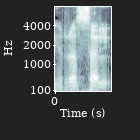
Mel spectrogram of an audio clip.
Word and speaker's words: RUSTLE: दोस्तों RUSTLE रसल, इसमें T silent है तो आप इसको सिर्फ रसल पढ़ेंगे क्योंकि टी की प्रोनाउंसिएशन नहीं होगी जब टी साइलेंट है।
